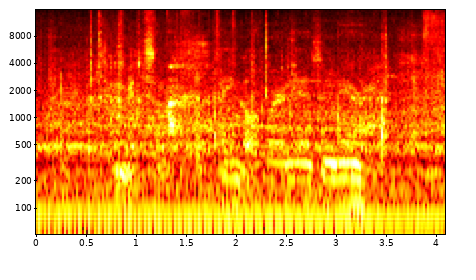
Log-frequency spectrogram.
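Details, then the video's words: Wild Western honey bee colony of about four years under a mobile home, a hive about 2 by 2 by 10 feet weighing almost 200 pounds; steady low buzzing hum with a man talking and scattered clicks and knocks. "200 pound Honey Bee Hive"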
